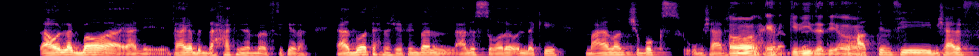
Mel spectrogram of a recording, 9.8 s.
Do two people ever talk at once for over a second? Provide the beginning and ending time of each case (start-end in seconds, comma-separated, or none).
7.3-8.8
